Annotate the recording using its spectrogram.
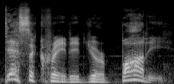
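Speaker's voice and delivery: loud, slow, stately appeal to a ghost; impassioned address. Acted. To the ghost Oscar over his bones, loud impassioned plea. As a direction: proclaim it to the spirit, full voice.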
